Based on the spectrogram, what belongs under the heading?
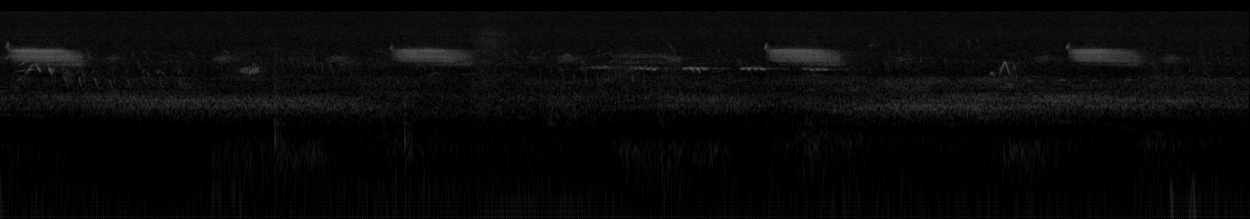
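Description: Faint nature ambience: a bird gives a short, high call about every four seconds, with a few fainter chirps between, over a steady background hiss.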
